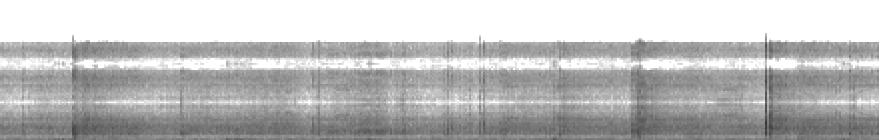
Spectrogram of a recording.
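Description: Skate blades scraping and gliding on rink ice, picked up by a helmet-mounted camera along with a steady rush of air over its microphone. A few sharp knocks cut through, the loudest near the end.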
